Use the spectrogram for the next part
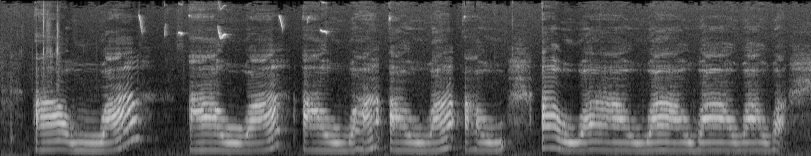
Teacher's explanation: Eventually that u changes to a w. Okay, so the high back vowel, high back rounded vowel, has become a labiovelar semivowel or approximant or glide.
